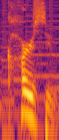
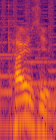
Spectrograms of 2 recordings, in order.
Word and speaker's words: Karzeł: royal-blue wizard mentioned in chat the game is pronounced cars ooh the L is the low line through it is like a W okay cars ooh and cars ooh in Polish means dwarf it means war indeed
